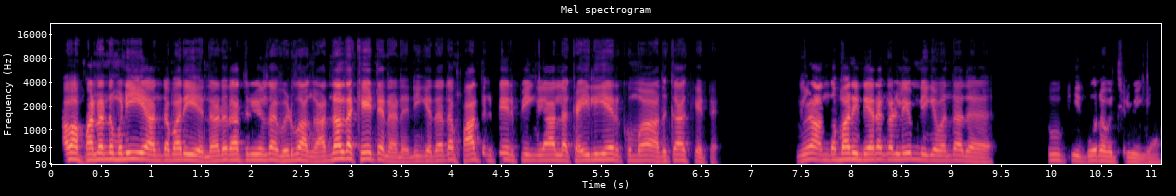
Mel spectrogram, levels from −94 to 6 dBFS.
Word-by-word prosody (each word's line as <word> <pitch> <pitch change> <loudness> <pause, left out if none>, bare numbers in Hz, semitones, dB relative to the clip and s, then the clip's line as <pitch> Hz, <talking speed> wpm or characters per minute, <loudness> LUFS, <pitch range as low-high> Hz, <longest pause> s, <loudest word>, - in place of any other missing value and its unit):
ஆமா. 180 +1 +6
12 175 +2 +4
மணி 180 +1 +4 0.2
அந்த 150 0 -4
மாரி 160 0 +3 0.2
நடுராத்திரிகள் 160 +2 0
தான் 155 -4 -1
விடுவாங்க. 145 -3 0
அதனால 185 +8 +5
தான் 195 - +3
கேட்டேன் 180 -6 +3
நானு. 115 -1 -5
நீங்க 135 +1 -5
ஏதாது 145 +5 -2
பார்த்துட்டே 165 +1 -1
இருப்பீங்களா? 150 +1 -3
இல்ல 145 -1 -1
கையிலேயே 160 +4 +1
இருக்குமா? 145 0 -5
அதுக்கா 135 +4 -2
கேட்டேன். - - -10 0.8
இல்ல 165 +4 -1
அந்த 155 +1 -5
மாரி 175 0 +5
நேரங்கள்லேயும் 170 +1 0
நீங்க 150 -1 -2
வந்து 145 +2 -5
அத 135 - -3 0.8
தூக்கி 150 -3 -8
தூர 145 +1 -2
வச்சுருவீங்களா? 105 -5 -10
155 Hz, 170 wpm, -23 LUFS, 140-170 Hz, 0.8 s, ஆமா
